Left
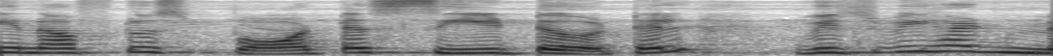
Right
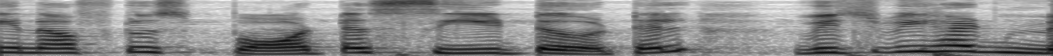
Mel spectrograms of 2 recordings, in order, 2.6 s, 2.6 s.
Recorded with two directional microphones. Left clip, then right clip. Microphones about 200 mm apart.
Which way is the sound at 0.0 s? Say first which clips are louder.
Right 8 dB; 35° right (ahead or behind).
